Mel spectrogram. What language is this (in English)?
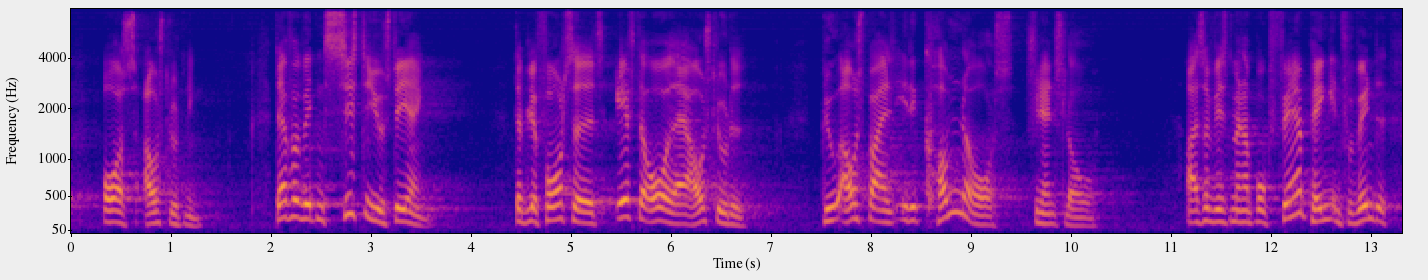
Danish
